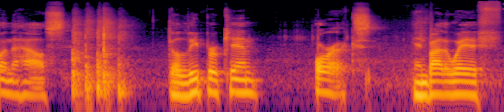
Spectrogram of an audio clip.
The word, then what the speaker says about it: Oryx: And I got sent a picture of an antelope, which I knew that's what the orex is a breed of um antelopee. So, and that's how you pronounce it, orex.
